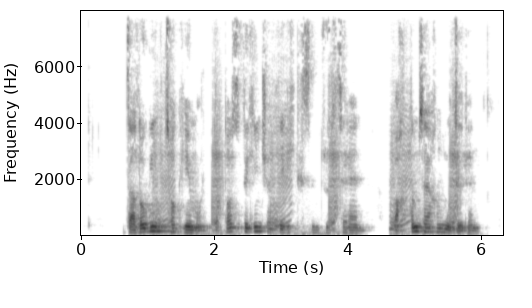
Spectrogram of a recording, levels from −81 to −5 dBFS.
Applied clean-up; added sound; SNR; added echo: none; Fart; 11 dB; none.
